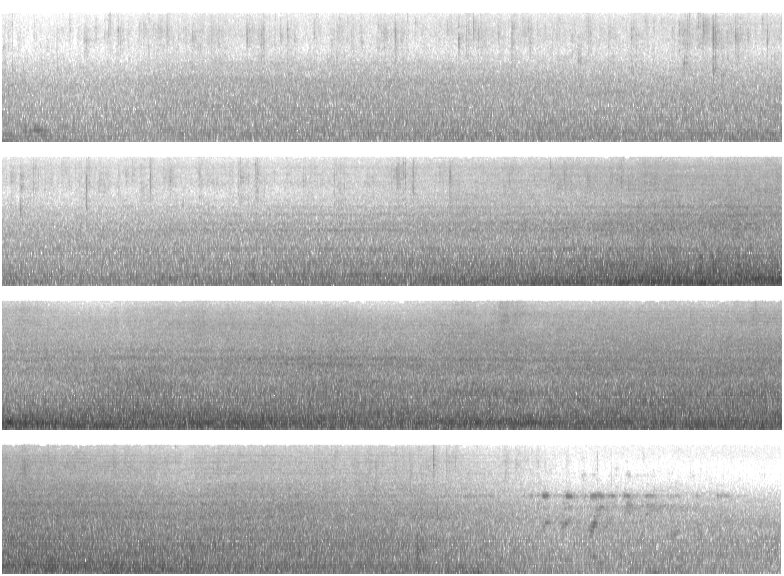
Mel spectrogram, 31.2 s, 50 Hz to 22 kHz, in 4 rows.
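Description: Class 156 diesel multiple unit passing close along the platform, its underfloor diesel engines and wheels on the rails growing louder, peaking around the middle and fading away near the end, with rain falling.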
